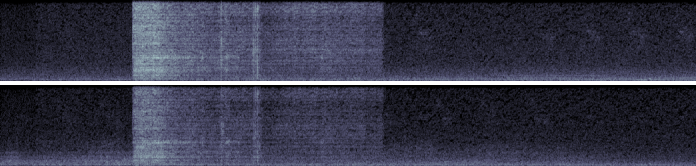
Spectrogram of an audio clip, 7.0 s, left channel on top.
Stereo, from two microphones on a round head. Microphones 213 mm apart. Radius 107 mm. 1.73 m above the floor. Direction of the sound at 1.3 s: 70° left (ahead or behind).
